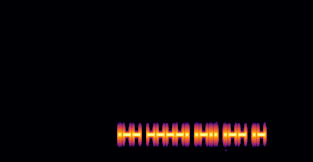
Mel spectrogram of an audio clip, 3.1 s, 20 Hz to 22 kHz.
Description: Morse code, heard as a keyed tone, about 50 wpm, 700 Hz. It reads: W9LWA
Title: USA Call Signs - 5 Characters - 3x Character Spacing - 50wpm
